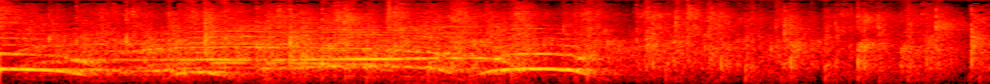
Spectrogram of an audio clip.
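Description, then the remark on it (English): An audience applauds a guest coming out to share his testimony, with steady, dense clapping at moderate volume, joined by a few whistle-like tones in the first two seconds, then thinning out toward the end. “A brief heart of the matter applause.”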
